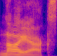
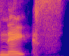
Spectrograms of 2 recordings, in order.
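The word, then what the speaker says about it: NAICS: government contract has a NES code assigned to it that is a North American industry classification system code NES and it rhymes with the word snakes and if you say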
